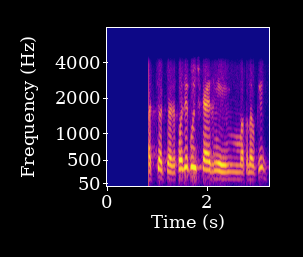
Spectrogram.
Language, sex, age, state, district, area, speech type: Punjabi, male, 45-60, Punjab, Barnala, rural, conversation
